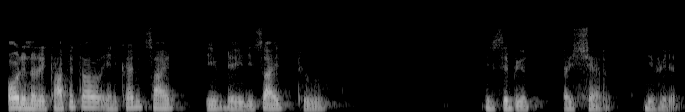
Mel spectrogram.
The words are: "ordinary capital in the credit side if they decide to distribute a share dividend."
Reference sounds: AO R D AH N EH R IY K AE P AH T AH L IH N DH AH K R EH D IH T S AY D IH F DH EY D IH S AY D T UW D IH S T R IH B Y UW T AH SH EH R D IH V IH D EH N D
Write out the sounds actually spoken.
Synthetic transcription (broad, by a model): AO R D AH N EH R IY K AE P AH T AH L IH N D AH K EH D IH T S AY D IH F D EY D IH S AY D T UW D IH S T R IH B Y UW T AH SH EH R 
